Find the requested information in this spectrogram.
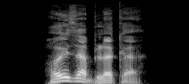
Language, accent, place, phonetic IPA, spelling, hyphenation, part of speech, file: German, Germany, Berlin, [ˈhɔɪ̯zɐˌblœkə], Häuserblöcke, Häu‧ser‧blö‧cke, noun, De-Häuserblöcke.ogg
- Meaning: nominative/accusative/genitive plural of Häuserblock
